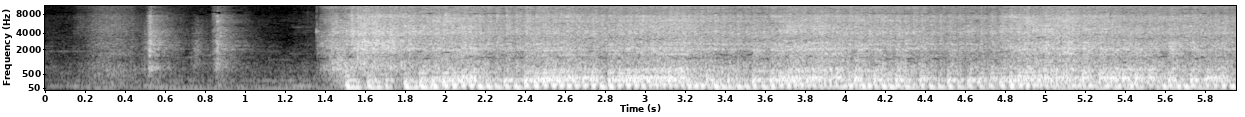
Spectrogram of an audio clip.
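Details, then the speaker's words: Gilera 150 Super Sport with an adapted Honda AX 100 carburetor, timing advanced a little, jet and needle untouched; after a few attempts it catches into an even, lively idle about four beats a second, not flooded, running well. "pero escucharon como andaba la verdad me sorprende cómo anda este carbón citó así de una sin tocar nada ni chicle ni altura de aguja aguja en nada responden muy bien no la siento ahogada"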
